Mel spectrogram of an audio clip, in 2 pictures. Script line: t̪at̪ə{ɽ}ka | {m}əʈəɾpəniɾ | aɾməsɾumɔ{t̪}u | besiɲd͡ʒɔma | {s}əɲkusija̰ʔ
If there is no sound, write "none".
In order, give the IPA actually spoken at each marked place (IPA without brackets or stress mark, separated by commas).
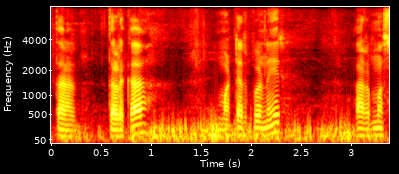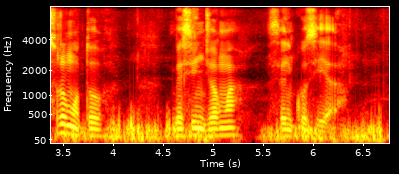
ɽ, m, t̪, s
